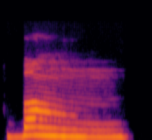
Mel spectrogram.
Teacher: make an end but you stop so it do like boom you see the lips never touch so it's kind of like between an m and and n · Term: nasal sound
